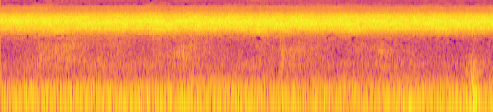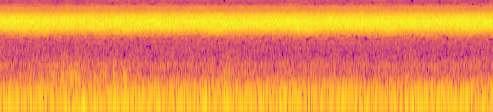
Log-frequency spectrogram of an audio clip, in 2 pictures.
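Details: Unbroken shrill drone of a chorus of cicadas in creekside woods, midsummer, warm and humid weather; the buzz holds steady throughout, with a few faint clicks below.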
